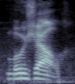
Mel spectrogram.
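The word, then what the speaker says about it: Mougenel: Pronounce it again for me. – Mojel. – Mugel.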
